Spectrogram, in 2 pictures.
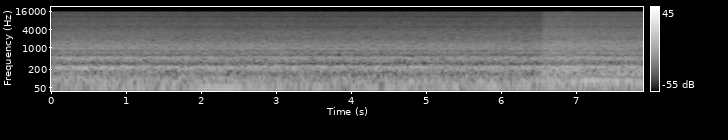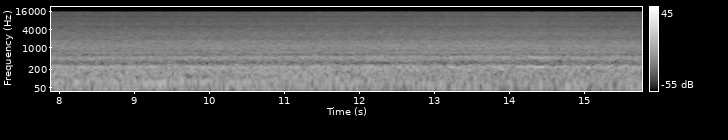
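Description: A large swarm of bees buzzes loudly and steadily close by.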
